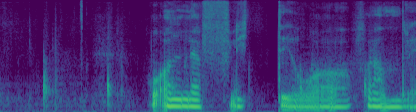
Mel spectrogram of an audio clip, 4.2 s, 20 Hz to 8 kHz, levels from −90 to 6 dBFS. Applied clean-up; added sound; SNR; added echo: neural separator model SepFormer DNS4.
